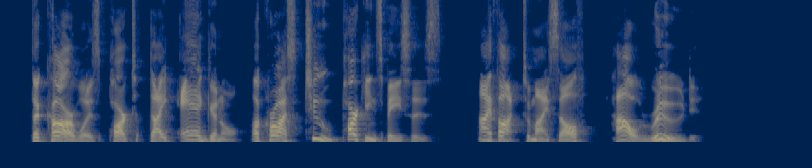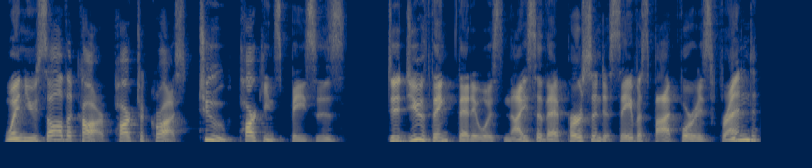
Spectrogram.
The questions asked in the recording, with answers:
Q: When you saw the car parked across two parking spaces, did you think that it was nice of that person to save a spot for his friend?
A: No, I did not think that it was nice at all.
